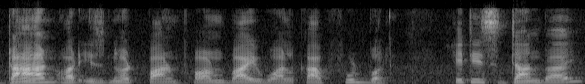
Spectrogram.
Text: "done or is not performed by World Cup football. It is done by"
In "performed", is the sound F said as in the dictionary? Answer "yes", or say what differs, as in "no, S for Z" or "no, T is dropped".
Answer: no, P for F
